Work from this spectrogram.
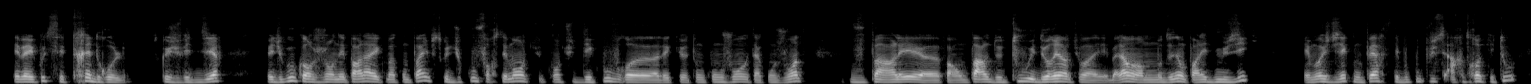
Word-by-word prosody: Eh - - +3
beh, 125 0 +6
écoute, 150 +7 -2
c'est 160 - -8
très 160 -2 +3
drôle 110 -4 -3 0.3
ce - - -26
que 120 - -3
je 100 -3 -4
vais 110 +1 -5
te 100 - -10
dire 135 +8 +3 0.5
mais 115 - +2
du 115 +1 -5
coup, 170 - +1
quand 145 -5 +4
j'en 115 +1 -2
ai 120 - +1
parlé 125 +5 +3
avec 130 -4 +3
ma 115 -1 -2
compagne, 150 +10 -1
parce 155 - -10
que - - -6
du 110 -3 -6
coup, 155 +8 -7
forcément, 145 0 0
tu 130 - -20
quand 115 0 -7
tu 110 - -15
te 100 - -14
découvres, 110 +2 -1
heu, 105 -1 +5
avec 100 +1 -3 0.2
ton 110 -1 -7
conjoint 110 +3 -4
ou 120 - -4
ta 105 - -4
conjointe, 105 +8 -2 0.5
vous 105 -1 -8
parlez, 115 +2 +4
heu, 100 -4 +4
enfin, 95 - -2
on 100 +1 -3
parle 120 +3 +5
de 110 0 -4
tout 140 +7 -2
et 125 - +3
de 115 +2 +3
rien, 130 0 +7
tu 110 - -13
vois, 100 -3 0
eh 95 - -6
beh, - - -2
là, - - +7
à - - +8
un 130 -6 +5
moment 105 0 -3
donné, 115 +6 +1
on 135 - +3
parlait 110 +2 +1
de 110 0 -7
musique 115 - -4 0.4
et 105 - -2
moi 125 +5 +2
je 130 - -3
disais 125 +8 0
que 130 - -9
mon 110 - -6
père 145 +2 +4
c'était - - -9
beaucoup 110 +5 -9
plus 135 -1 -9
Hard - - -6
Rock 140 -2 +1
et - - -9
tout 185 +2 -6
115 Hz, 300 wpm, -26 LUFS, 105-130 Hz, 0.5 s, à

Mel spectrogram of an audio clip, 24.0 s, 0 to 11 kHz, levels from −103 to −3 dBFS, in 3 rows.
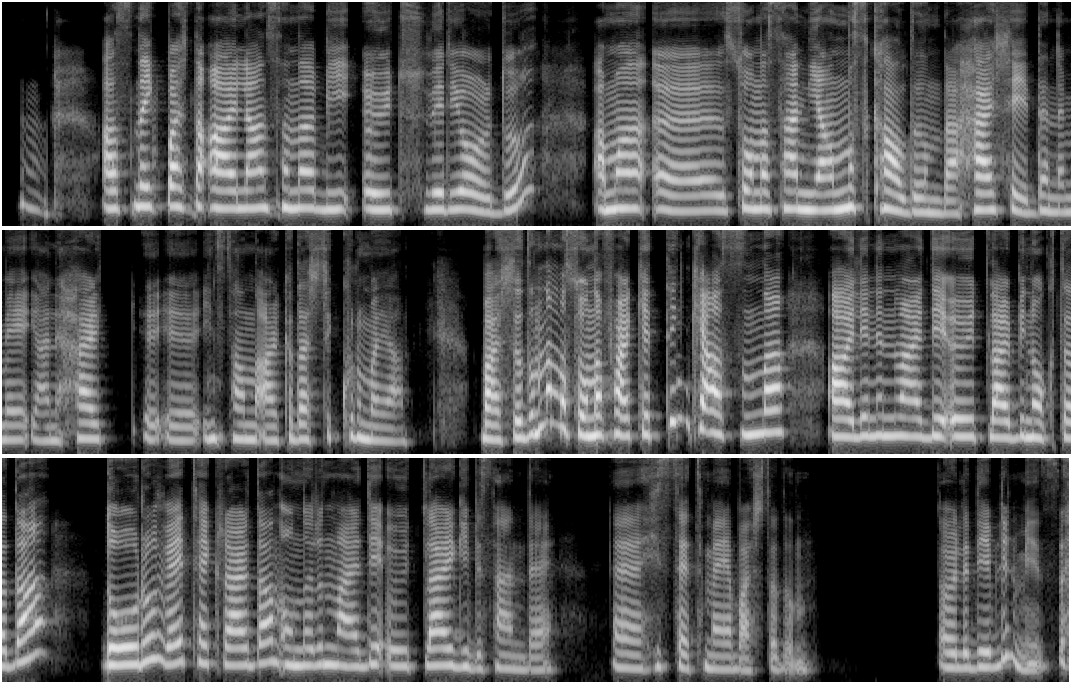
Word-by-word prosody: Hımm, 270 -6 -16 0.5
aslında 265 +3 +1
ilk 290 +1 -3
başta 290 -1 +4
ailen 265 0 +4
sana 270 -1 0
bir 250 0 -4
öğüt 245 -1 -1 0.2
veriyordu 245 -2 -1 0.5
ama, 265 +1 +2
eee, 230 -1 -2
sonra 255 -1 +2
sen 260 0 +2
yalnız 245 +4 +3
kaldığında 210 -6 +1
her 245 +4 +4
şeyi 235 -6 -5
deneme, 215 -1 -6
yani 200 -1 -8
her 230 +2 -2 0.3
eee, 220 -3 -10
ııı, 200 - -12
insanla 230 -1 -4
arkadaşlık 225 +4 -5
kurmaya 205 -7 -4 0.6
başladın 245 +5 +3
ama 390 -3 +2
sonra 285 -2 +6
fark 280 -1 +3
ettin 290 - -1
ki 385 - +6
aslında 305 +1 +4 0.3
ailenin 270 +1 +4
verdiği 260 -1 +1
öğütler 260 -2 +1
bir 255 - 0
noktada 240 +5 +1 0.6
doğru 265 +6 +4
ve 275 +3 +1
tekrardan 275 0 -1
onların 255 +1 -2
verdiği 240 +2 -3
öğütler 245 +1 -1
gibi 230 -4 -6
sen 200 -2 -10
de, 185 +1 -12 0.4
eee, 210 -2 -6
hissetmeye 205 -3 -8
başladın. 190 +2 -12 0.9
Öyle 215 -1 -5
diyebilir 225 +11 -4
miyiz? 255 -1 -9
250 Hz, 130 wpm, -23 LUFS, 225-265 Hz, 0.9 s, sonra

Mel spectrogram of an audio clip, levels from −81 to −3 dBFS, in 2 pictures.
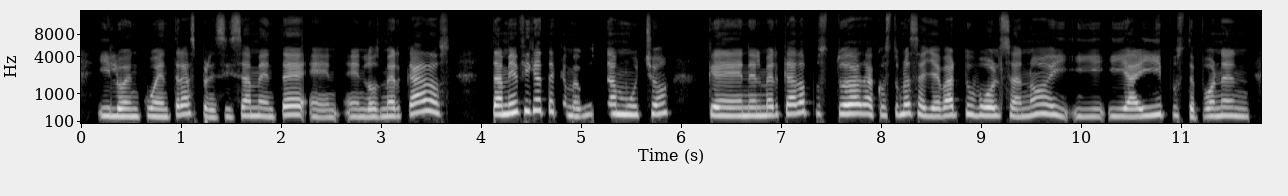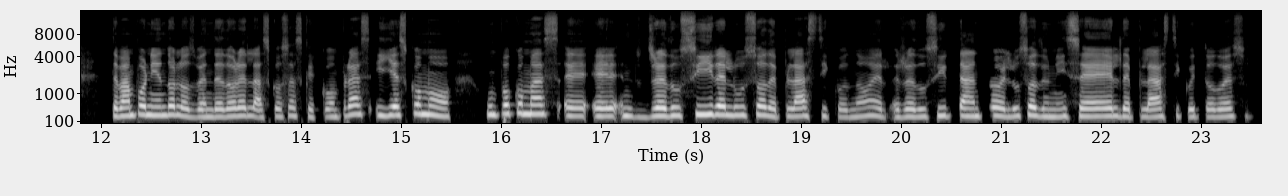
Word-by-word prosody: y 230 -1 -1
lo 220 -1 +4
encuentras, 215 +5 0
precisamente, 225 +4 -1
en 195 -1 -7
en 205 0 -5
los 205 0 -1
mercados. 290 +9 +1 0.4
También 280 +4 +6
fíjate 360 -1 +1
que 295 -5 -10
me 225 - -1
gusta 265 +5 -2
mucho 270 +3 +2 0.4
que 235 -2 +3
en 235 - +1
el 235 0 +2
mercado, 280 +6 +1
pues, 275 -3 -14
tú 280 - -1
acostumbras 275 0 +3
a - - +2
llevar 230 +2 +1
tu 265 +1 -2
bolsa, 235 -2 +1
¿no? 270 +6 0
Y 245 -5 -2
y 215 -1 -8
y 220 0 -2
ahí, 230 +5 +2
pues, 245 -2 -14
te 210 - -2
ponen 225 +1 -2 0.4
te 225 - +1
van 230 +2 +3
poniendo 255 -1 +3
los 225 -5 -1
vendedores 205 +3 0
las 195 -4 -3
cosas 220 +1 -6
que 205 - -8
compras, 230 +8 -3
y 245 0 0
es 245 - -1
como 260 -6 +1 0.3
un 260 -1 +1
poco 280 +2 +1
más, 275 0 +1
eh, 225 -1 -1
eh, 220 0 +2 0.3
reducir 235 +4 +3
el 250 -1 +5
uso 250 +1 +1
de 220 -3 0
plásticos, 215 -2 -4
¿no? 215 +4 -5
Eh, 230 - -3
el 200 - -8
reducir 210 +2 -3
tanto 225 0 0
el 210 -1 -2
uso 230 +2 +2
de 210 - -4
unicel, 220 +1 0
de 215 -1 0
plástico 205 +1 -3
y 205 - -4
todo 200 0 -5
eso. 215 0 -6
230 Hz, 175 wpm, -24 LUFS, 215-260 Hz, 0.4 s, También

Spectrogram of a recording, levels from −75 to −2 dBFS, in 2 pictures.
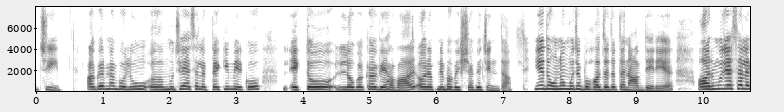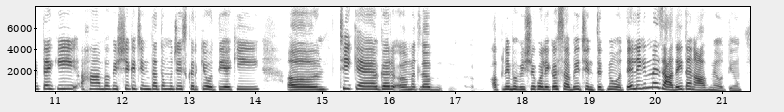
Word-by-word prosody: जी। 225 -4 -7 0.5
अगर 275 +3 +1
मैं 290 0 -4
बोलूँ 265 0 -2 0.2
अ, 235 0 -2
मुझे 250 +3 -3
ऐसा 275 +1 -3
लगता 250 -1 -4
है 245 - 0
कि 265 +3 -6
मेरे 255 -3 -2
को 260 - +2 0.6
एक 455 0 +3
तो - - +5 0.4
लोगों 230 0 -1
का 255 - +1
व्यवहार 215 -1 0
और 245 - +1
अपने 240 0 -2
भविष्य 220 -3 -1
की 220 0 +1
चिंता, 190 -3 -8 0.4
ये 315 +2 +5
दोनों 295 -1 0
मुझे 285 0 -1
बहुत 240 -2 0
ज़्यादा 240 +1 0
तनाव 200 -3 -2
दे 190 -2 -1
रहे 180 0 -4
हैं - - -7 0.5
और 275 +1 +5
मुझे 330 +1 +2
ऐसा 340 +1 -1
लगता 310 -1 +1
है 315 - +5
कि 320 0 +2
हाँ, 290 -1 -1
भविष्य 295 +1 -2
की 320 - +1
चिंता 285 -1 -2
तो 295 +2 -6
मुझे 285 0 -3
इस 280 - -3
करके 280 0 -3
होती 255 -1 +2
है 245 - +5
कि 255 +1 -4 0.5
अ, 220 - +1 0.7
ठीक 340 -3 +2
है 270 -2 +5
अगर 275 0 +4 0.2
मतलब 245 -3 -2 0.8
अपने 245 +4 0
भविष्य 260 +1 +1
को 265 0 +3
लेकर 255 +1 +4
सभी 260 -1 +1
चिंतित 245 -1 -1
में 260 - -1
होते 245 -1 +1
हैं, 285 - +5
लेकिन 365 +4 +1
मैं 435 -1 +1
ज़्यादा 235 - +6
ही 265 - +1
तनाव 220 -8 +2
में 210 -1 -4
होती 185 +2 -9
हूँ। 190 0 -7
255 Hz, 195 wpm, -23 LUFS, 235-285 Hz, 0.8 s, ज़्यादा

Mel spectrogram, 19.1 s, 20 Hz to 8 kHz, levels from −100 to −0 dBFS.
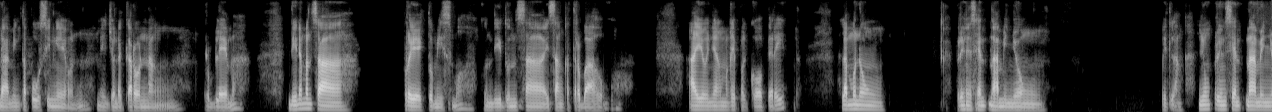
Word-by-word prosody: naming 90 0 0
tapusin 90 +1 -4
ngayon, 90 - -6
medyo 90 -6 -7
nagkaroon 85 0 +1
ng 85 -1 -4 0.7
problema. 85 0 -2 0.6
Hindi 110 +1 -1
naman 130 0 +1
sa 95 -5 +7 0.9
proyekto 95 -2 +3
mismo, 90 +8 -8 0.2
kundi 90 -2 -5
do'n 90 +1 -4
sa 90 -2 +1
isang 85 0 0
katrabaho 80 +5 -2
ko. 125 +2 -22 1.1
Ayaw 100 0 +6
niyang 95 0 -2
makipag-cooperate. 95 +4 -5 0.8
Alam 110 -1 +4
mo 115 - +3
no'ng 110 -2 +1 1.3
prinesent 100 -1 0
namin 90 -1 +3
yung 85 -1 0 2.0
Wait - - -8
lang, - - -7 0.2
'yong 115 +1 -1
prinesent 105 -1 +1
namin 100 -2 +5
95 Hz, 100 wpm, -27 LUFS, 90-105 Hz, 2.0 s, sa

